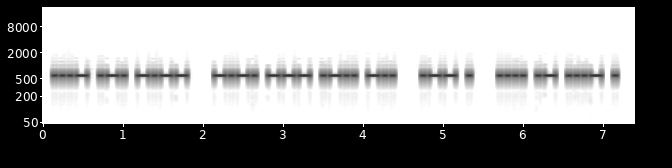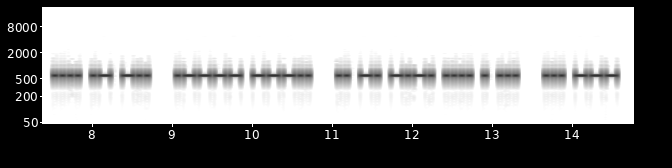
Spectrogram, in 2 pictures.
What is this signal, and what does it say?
Morse code, heard as a keyed tone, about 25 wpm, 600 Hz. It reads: VRY COLD WE HAVE HAD 18 INCHES SO
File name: 25wpm-6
